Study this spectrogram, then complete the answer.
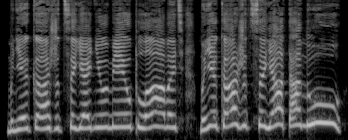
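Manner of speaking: high cries, rising to a long howl; panicked wail. A narrator's reading. Кабачок sure he is drowning, high panicked wail. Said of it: "вопит Кабачок".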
